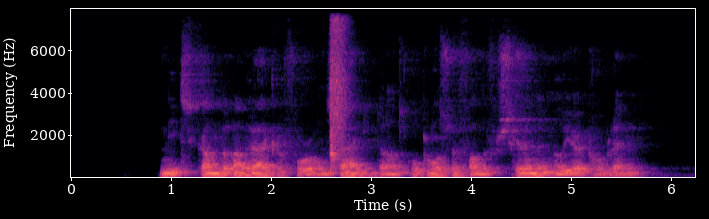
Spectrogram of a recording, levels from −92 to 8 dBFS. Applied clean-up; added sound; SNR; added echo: none; Snare drum; 7 dB; reverberation time 0.7 s.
